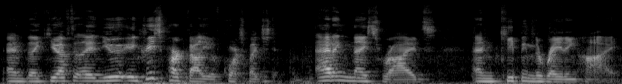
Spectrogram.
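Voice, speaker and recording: A man's voice: medium pitch, moderate pace, sharp tone, a little hiss or hum. A man in his thirties giving casual gameplay commentary as a co-host. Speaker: co-host of gaming series.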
